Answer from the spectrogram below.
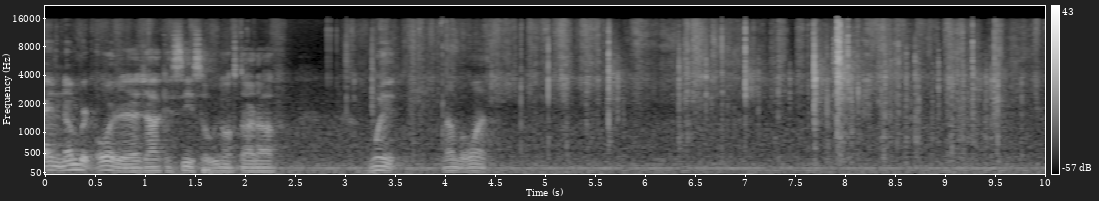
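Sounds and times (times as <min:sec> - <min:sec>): steady low hum: 0:00.0 - 0:10.0
paper rustling and crinkling: 0:03.0 - 0:10.0.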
